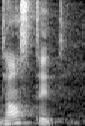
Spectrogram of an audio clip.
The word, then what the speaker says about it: dusted: بعدين بالنسبة للفونيكس الصوتيات اللي في الدرس، dust dusted، dust dusted يعني ينفض الغبار. طبعا ال a d بتتنطق i d، dusted.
